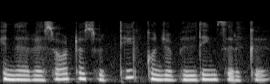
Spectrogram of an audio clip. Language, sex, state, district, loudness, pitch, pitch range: Tamil, female, Tamil Nadu, Nilgiris, -14 LUFS, 215 Hz, 205-240 Hz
